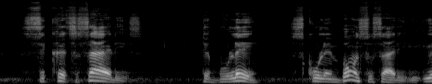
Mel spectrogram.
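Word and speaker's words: Boulé: Henry Milton and five other colleagues, the boule, an acronym for Sigma Pi Phi and pronounced boule, was formed to bring together a select group of educated black men and women fashioned after Yale's Skull and Bones.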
